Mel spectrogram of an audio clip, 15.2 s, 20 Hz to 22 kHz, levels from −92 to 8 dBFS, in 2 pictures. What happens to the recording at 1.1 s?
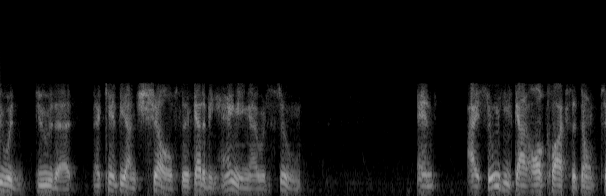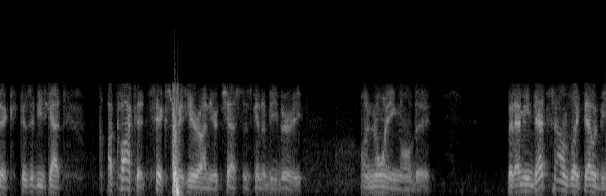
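The speech at 1.1 s carries the buzzy, gravelly roughness of the GSM full-rate codec, which runs through the whole clip. The codec rebuilds the voice from a vocal-tract model driven by a sparse, regular pulse excitation, which fits a 13 kbps stream, and the line passes only about 200 Hz to 3.4 kHz. Unlike a plain telephone band-limit, which only sounds thin and muffled, this adds a plainly audible grainy, rasping texture to the voice itself.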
